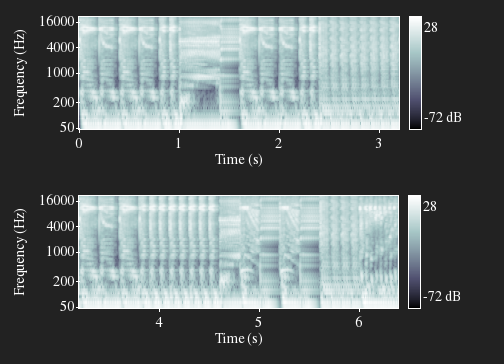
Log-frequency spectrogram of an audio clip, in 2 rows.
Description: Bass Loop E Back and Forth, Dubstep, 150bpm; Ghosthack; Dubstep Sound Arsenal

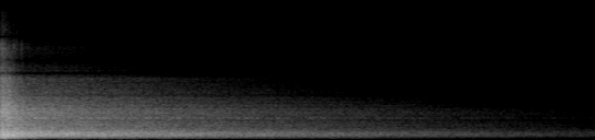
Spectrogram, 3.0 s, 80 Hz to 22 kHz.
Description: Impact Clap; Riddim; One-Shots; SFX; Ghosthack; Riddim Essentials Volume 2

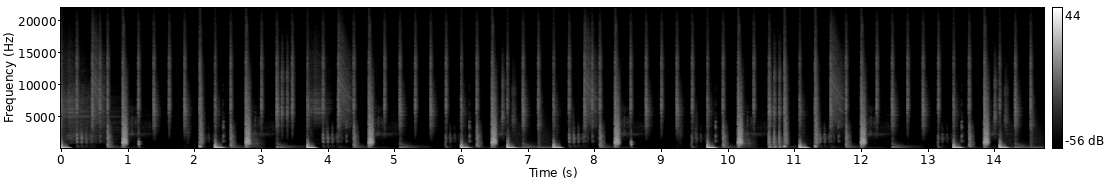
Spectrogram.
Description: Drum Loop 65 BPM; Peach; Cymatics; DOPE DRUMS VOL. 1

